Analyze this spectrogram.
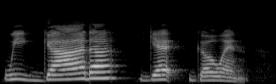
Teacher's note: You can pronounce this gotta. In American English, the T changes to a D.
